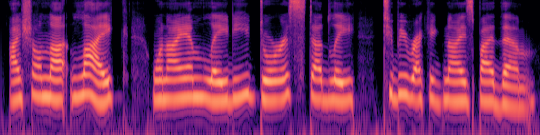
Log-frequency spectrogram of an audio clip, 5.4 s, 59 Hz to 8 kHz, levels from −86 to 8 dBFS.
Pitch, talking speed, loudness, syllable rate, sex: 215 Hz, 165 wpm, -15 LUFS, 4.6 syllables/s, female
